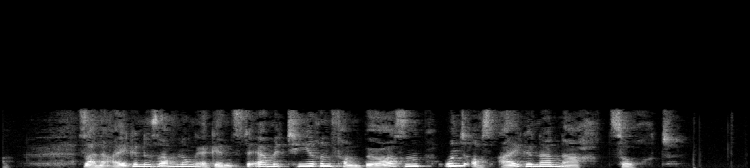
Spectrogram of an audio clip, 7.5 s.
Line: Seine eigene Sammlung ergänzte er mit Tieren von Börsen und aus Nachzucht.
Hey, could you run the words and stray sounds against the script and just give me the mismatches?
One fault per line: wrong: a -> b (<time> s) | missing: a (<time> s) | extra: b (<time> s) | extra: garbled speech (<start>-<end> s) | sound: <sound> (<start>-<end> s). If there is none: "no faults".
extra: eigener (5.0 s)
